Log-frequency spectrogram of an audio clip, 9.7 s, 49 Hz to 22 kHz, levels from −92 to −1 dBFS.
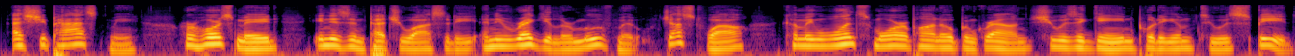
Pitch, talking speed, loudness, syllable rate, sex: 135 Hz, 180 wpm, -18 LUFS, 5.3 syllables/s, male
